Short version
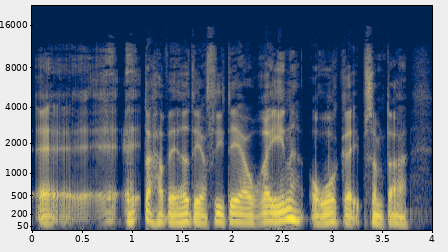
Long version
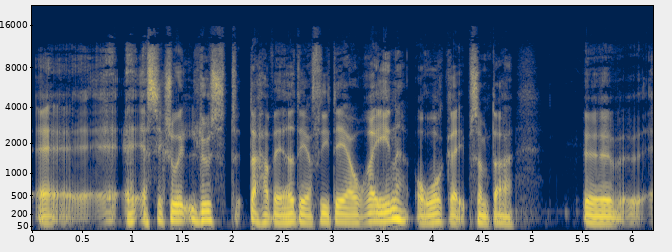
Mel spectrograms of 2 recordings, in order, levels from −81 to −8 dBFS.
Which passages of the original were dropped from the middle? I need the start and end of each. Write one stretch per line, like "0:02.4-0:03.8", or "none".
0:01.1-0:02.1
